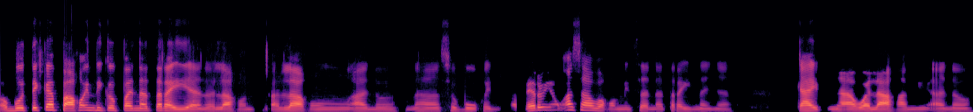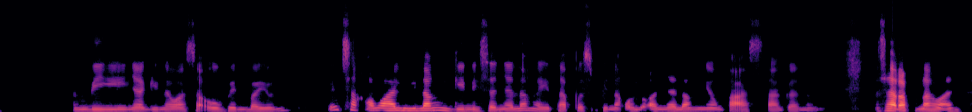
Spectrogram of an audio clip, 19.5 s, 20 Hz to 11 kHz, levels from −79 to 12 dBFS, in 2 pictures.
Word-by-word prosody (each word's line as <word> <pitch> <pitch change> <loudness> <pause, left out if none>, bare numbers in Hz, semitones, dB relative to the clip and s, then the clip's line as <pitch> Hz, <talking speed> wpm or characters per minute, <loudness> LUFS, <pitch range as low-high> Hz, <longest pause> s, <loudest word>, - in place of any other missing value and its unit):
Mabuti 220 +6 +4
ka 270 - +10
pa, 200 -5 +10
ako, - - -3
hindi 240 0 -2
ko 225 - +3
pa 220 +1 +5
na-try 195 -4 +4
yan. 150 -1 +2
Wala 155 0 +2
akong 165 +1 -11 0.2
wala 170 +1 +2
akong 175 0 -9 0.2
ano, 155 0 -4 0.2
nasubukan 155 -1 -7
pa. 135 - -11
Pero 220 +5 +4
'yong 265 -1 -9
asawa 240 -9 +3
ko 175 - -7
minsan 170 -1 -7
na-try 150 -1 -7
na 145 -2 -10
niya. 135 -1 -14 0.7
Kahit 175 0 +5
na 170 -2 +3
wala 165 -1 +5
kaming 160 -1 -7
ano, 145 0 -7 0.7
hindi 165 +1 -8
niya 160 -1 -6
ginawa 160 0 -8
sa - - -8
oven 155 +1 -8
ba 150 - -6
'yun? 165 +8 -10 0.4
Kahit 285 +2 -11
sa 260 -5 -4
kawali 215 -2 0
lang. 220 -2 0
Ginisa 170 +1 -7
niya 180 +1 -7
lang 210 0 -7
eh, 155 -3 -9
tapos 175 +3 -9
pinakuluan 160 -1 -8
niya 155 -1 -5
lang 155 +1 -4
'yong 150 -1 -10
pasta, 135 -3 -5
gano'n. 120 -2 -15 0.6
Masarap 180 +2 +6
naman. 155 -4 -2
165 Hz, 165 wpm, -22 LUFS, 155-185 Hz, 0.7 s, ka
